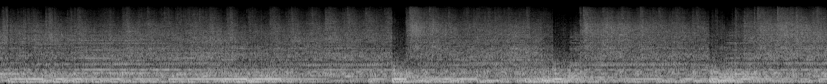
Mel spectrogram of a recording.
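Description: Live lion dance percussion: drum, gong and cymbals playing continuously, with a steady ringing tone held underneath and sharp crashing strikes about four seconds in and again a little after seven seconds.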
